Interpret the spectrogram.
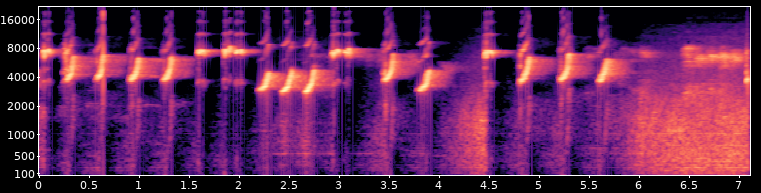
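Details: Lure song of a male mangrove whistler meant to make other birds sing: quick run of bright upslurred whistles, grouped in pairs and triplets at high and middle pitch, ending with a rushing noise.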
